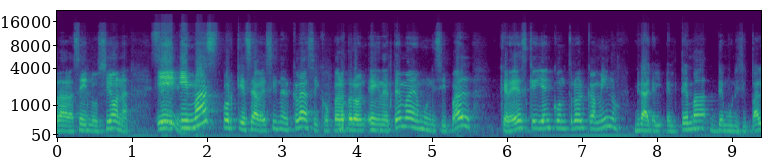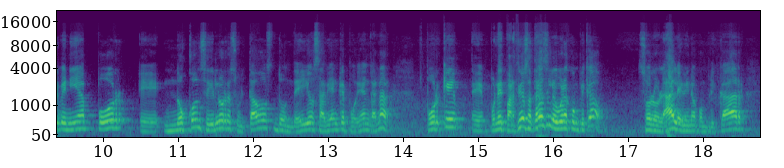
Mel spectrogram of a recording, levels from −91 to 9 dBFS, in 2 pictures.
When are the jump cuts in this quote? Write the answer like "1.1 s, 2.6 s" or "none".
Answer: 3.9 s, 7.9 s, 15.4 s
